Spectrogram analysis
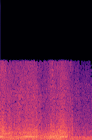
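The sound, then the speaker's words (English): Race cars roar as a race begins on an oval track, a dense, continuous engine roar that holds steady and eases slightly toward the end. “Flamborough, but we're about to go racing. Green flag is in the air. Here we go.”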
